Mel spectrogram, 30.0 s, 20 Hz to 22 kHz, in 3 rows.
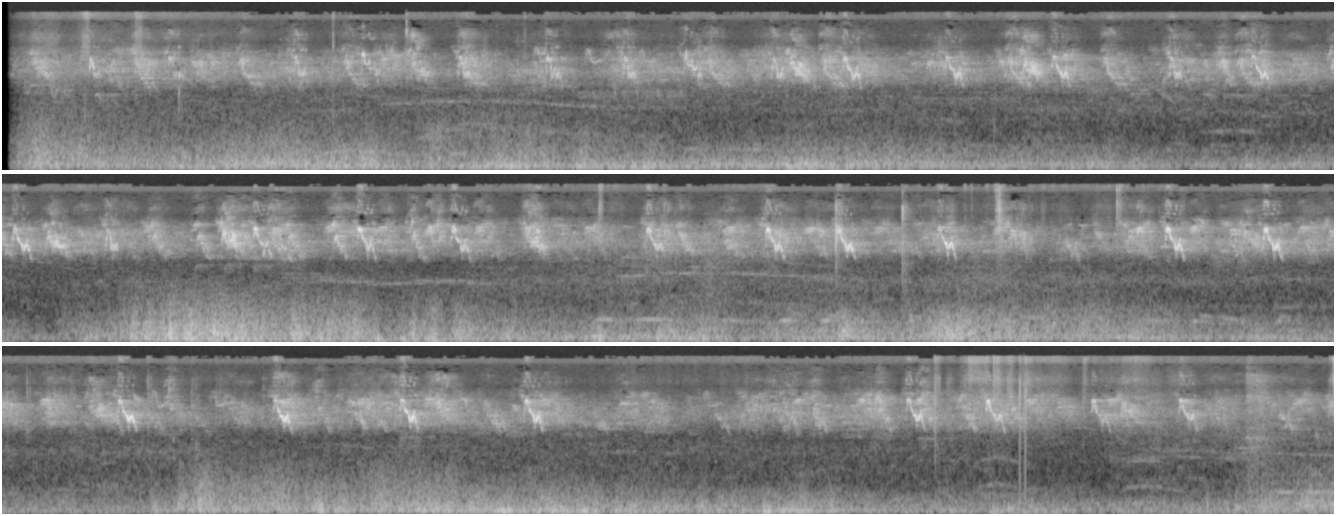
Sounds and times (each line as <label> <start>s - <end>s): rolling thunder 0.1s - 29.9s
